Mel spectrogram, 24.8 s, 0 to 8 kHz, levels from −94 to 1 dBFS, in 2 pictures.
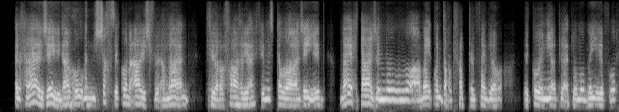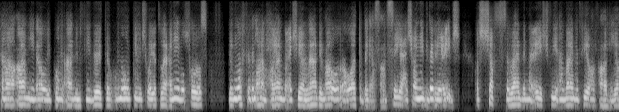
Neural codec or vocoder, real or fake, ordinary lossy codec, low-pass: codec, 16 kHz, 0.5 kbps, FreqCodec, smaller model; fake; none; none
